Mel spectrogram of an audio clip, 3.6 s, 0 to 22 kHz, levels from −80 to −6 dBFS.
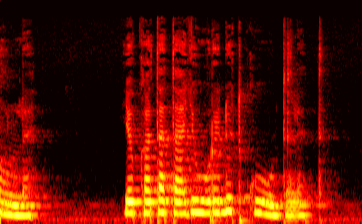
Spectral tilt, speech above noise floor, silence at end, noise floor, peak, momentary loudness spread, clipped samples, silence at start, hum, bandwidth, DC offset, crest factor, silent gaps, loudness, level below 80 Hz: -7 dB/octave; 31 dB; 0.35 s; -53 dBFS; -8 dBFS; 10 LU; under 0.1%; 0 s; none; 16 kHz; under 0.1%; 16 dB; none; -23 LUFS; -46 dBFS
